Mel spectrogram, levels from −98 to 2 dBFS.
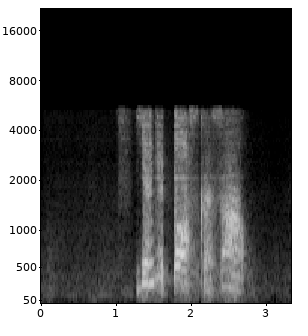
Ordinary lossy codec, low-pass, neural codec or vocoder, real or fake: none; 5.4 kHz; codec, 44.1 kHz, 0.9 kbps, DAC; fake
